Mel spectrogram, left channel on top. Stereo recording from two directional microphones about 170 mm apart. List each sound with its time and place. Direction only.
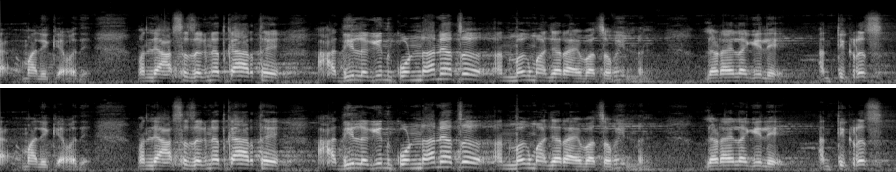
0.0 s a man's voice: 30° right (ahead or behind)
